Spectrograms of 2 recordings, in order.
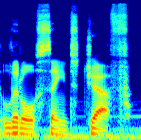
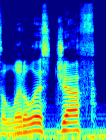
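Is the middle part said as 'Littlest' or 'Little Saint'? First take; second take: Little Saint; Littlest. First: The name is said as 'Little Saint Jeff'. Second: The name is said as 'Littlest Jeff'. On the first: "it was actually intended to be pronounced as Little Saint Jeff" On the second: "I've heard some people pronounce it as Littlest Jeff"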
